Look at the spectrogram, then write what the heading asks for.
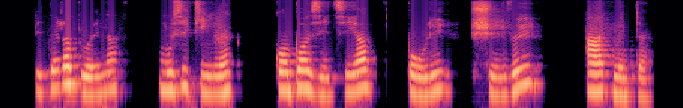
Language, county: Lithuanian, Panevėžys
